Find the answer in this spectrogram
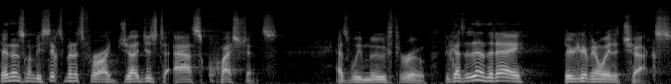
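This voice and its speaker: Over a very clean recording with a silent background, a man with a fairly high voice talks at a very fast pace with lively intonation. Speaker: event moderator. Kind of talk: live event hosting. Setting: stage with audience. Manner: animated.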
